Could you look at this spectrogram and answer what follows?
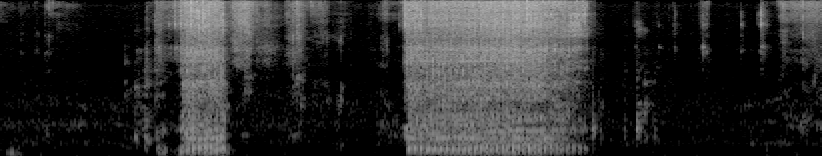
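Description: Domestic sewing machine stitching fabric for a homemade lunch bag, in two sustained whirring bursts, the second longer, separated by quieter handling noises, close and fairly loud.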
